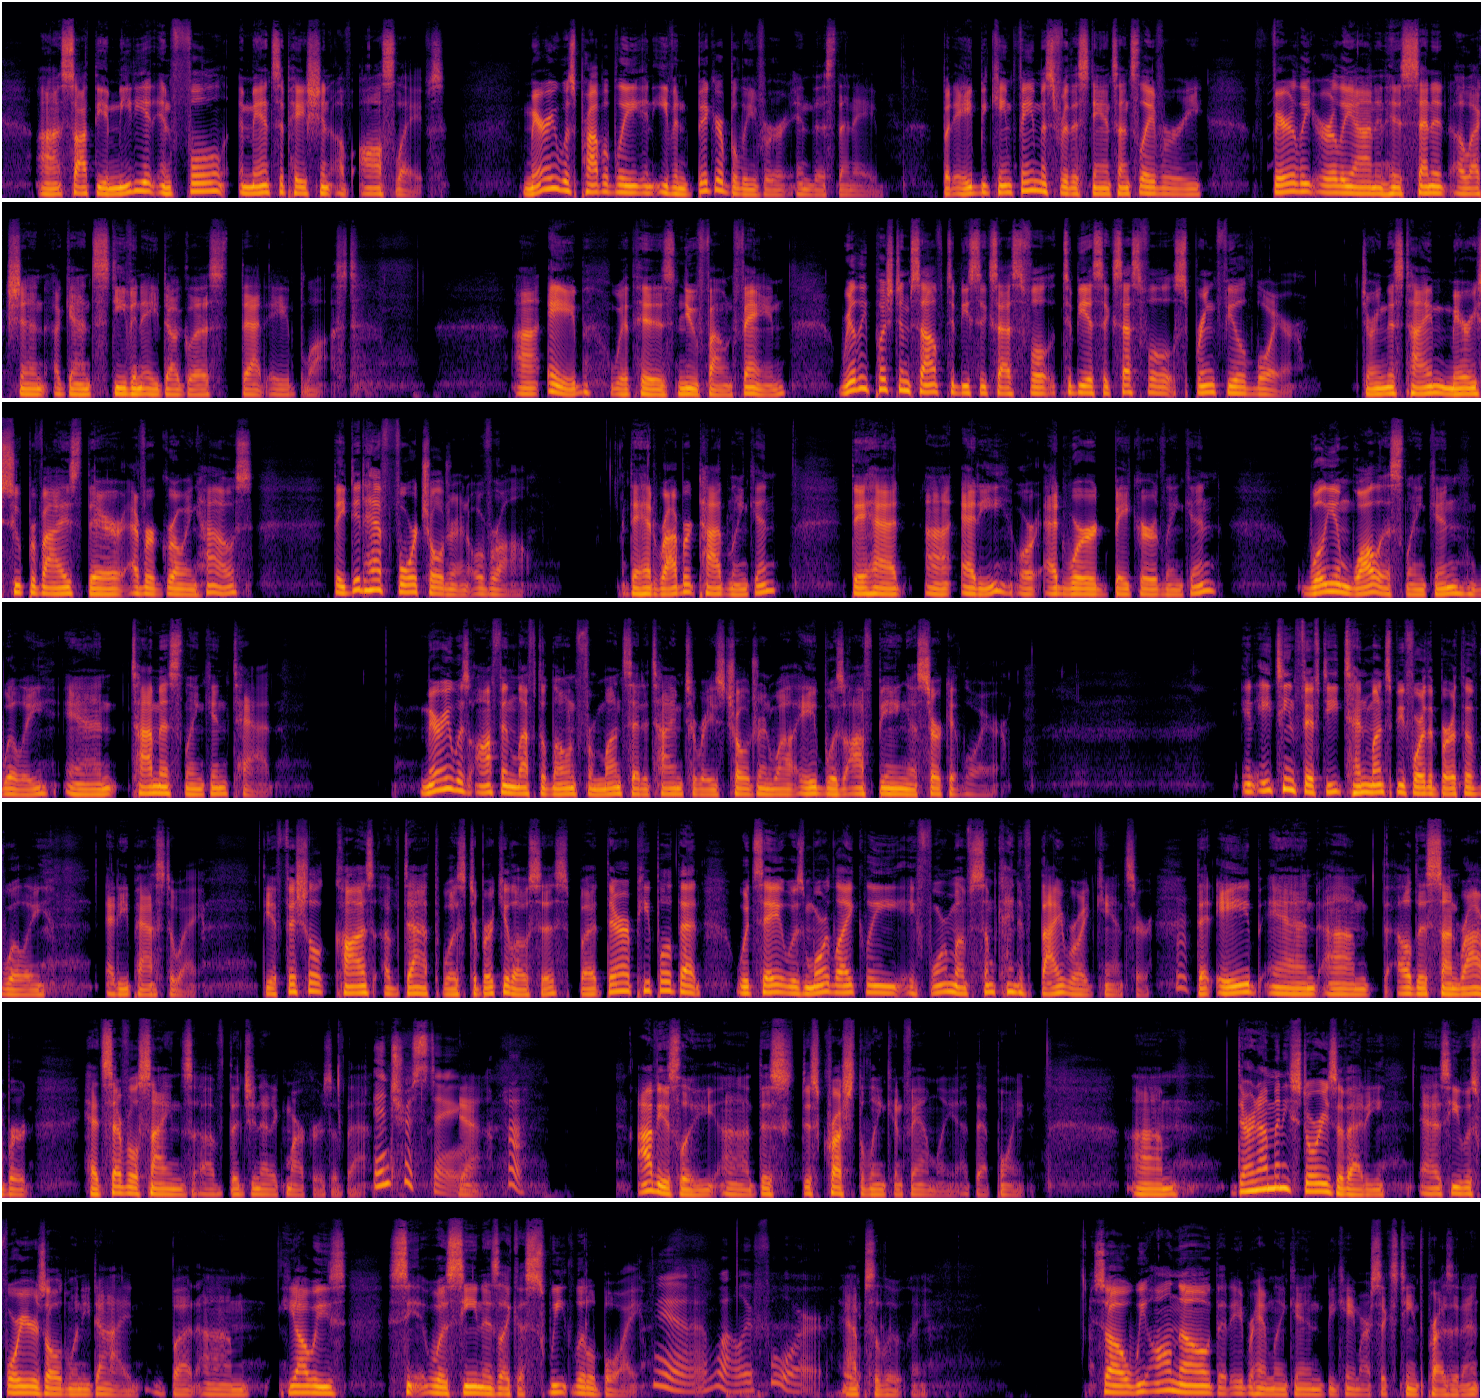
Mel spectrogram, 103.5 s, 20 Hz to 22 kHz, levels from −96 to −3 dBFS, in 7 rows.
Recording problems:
none

